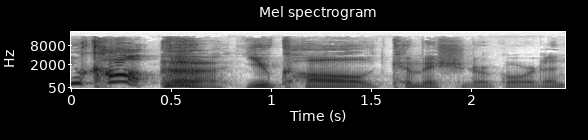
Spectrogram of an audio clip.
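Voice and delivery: animated hero voice, pitch swinging all over. Recapping Dick greeting the Commissioner while trying his best Bruce impression. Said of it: "trying to do his best Bruce impression".

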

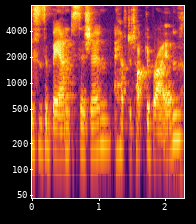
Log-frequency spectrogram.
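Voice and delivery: very serious. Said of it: "she was very serious".

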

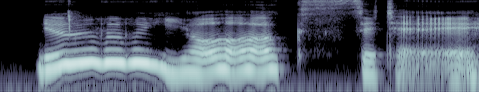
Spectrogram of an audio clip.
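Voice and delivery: swooping sing-song TV-style voice, pitch swinging up and down. Naming a story's setting, the speaker says it like Laszlo. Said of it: "say it like Laszlo from What We Do in the Shadows".

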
